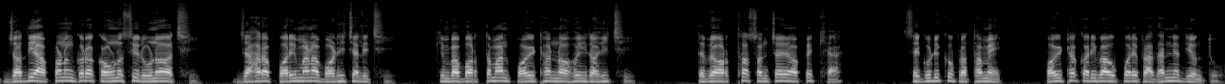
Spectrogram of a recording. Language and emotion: Odia, neutral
